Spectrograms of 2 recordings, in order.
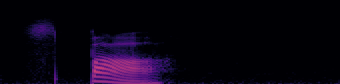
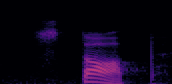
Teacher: quick tensed no air came out of your mouth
